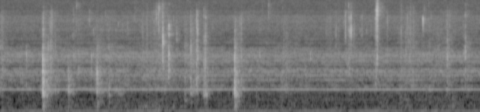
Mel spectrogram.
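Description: Wooden spoon scooping thick porridge from a bowl: scattered light clicks and scrapes, the two loudest about half a second and three and a half seconds in, over a faint steady hum.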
